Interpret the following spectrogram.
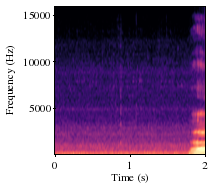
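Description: A pause with only a steady faint hiss and low hum of room tone, then a man's voice starting to speak near the end.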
